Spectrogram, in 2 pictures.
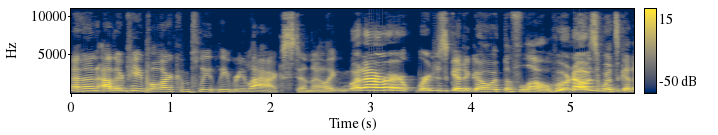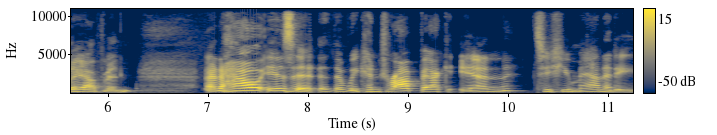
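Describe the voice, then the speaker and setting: Animated and bright, sharp in tone, a woman speaks at a high pitch with very wide pitch swings. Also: moderate pace. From Chicago, US Midwest. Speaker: emotional health coach and show host. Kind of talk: live show talk. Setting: studio.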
